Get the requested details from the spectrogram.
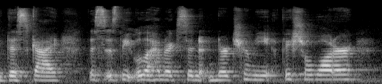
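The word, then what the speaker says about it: Ole Henriksen: video will be this guy this is the EULA Henriksen nurture me facial water it's pronounced ulla ulla Hendrickson he's Danish his videos are adorable he's my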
